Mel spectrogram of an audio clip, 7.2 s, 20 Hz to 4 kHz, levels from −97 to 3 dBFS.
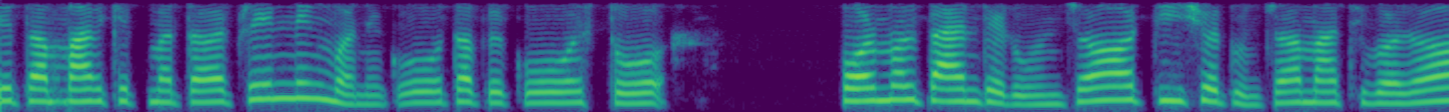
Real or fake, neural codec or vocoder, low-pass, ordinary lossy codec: fake; autoencoder, 48 kHz, 128 numbers a frame, DAC-VAE, trained on Japanese speech; 3.6 kHz; none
